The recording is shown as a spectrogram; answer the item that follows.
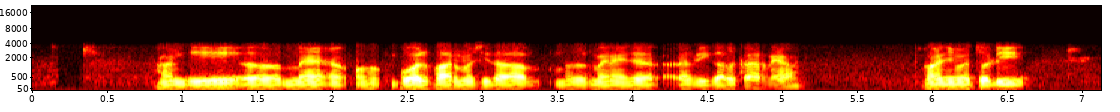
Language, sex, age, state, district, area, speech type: Punjabi, male, 18-30, Punjab, Mohali, rural, conversation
